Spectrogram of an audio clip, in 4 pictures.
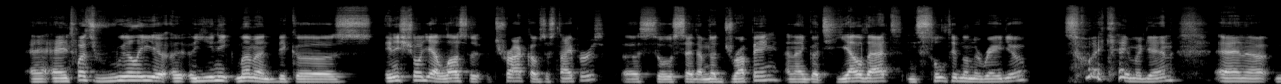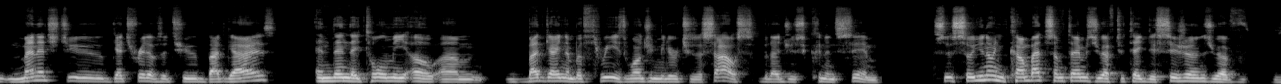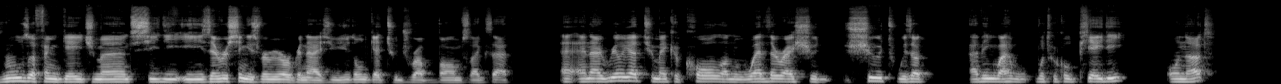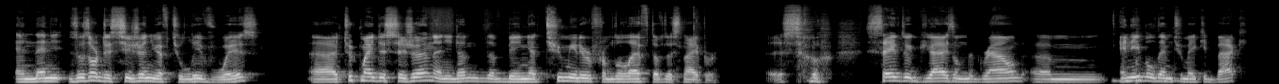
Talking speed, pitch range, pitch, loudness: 190 wpm, 125-155 Hz, 135 Hz, -19 LUFS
